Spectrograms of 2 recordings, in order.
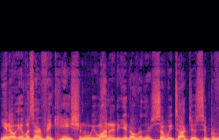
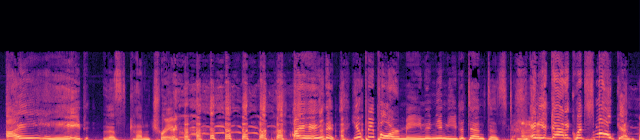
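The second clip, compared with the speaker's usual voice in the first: high camp rant. Retold or imitated. Ranting at the cabbies.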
